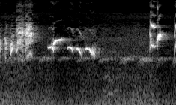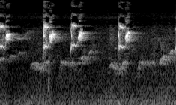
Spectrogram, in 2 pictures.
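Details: Home-kept white-rumped shama in a mental test delivers a scratchy opening phrase, then a series of sharp, high whistled notes spaced under a second apart, with softer lower whistles between.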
